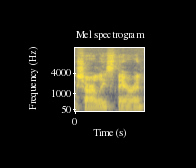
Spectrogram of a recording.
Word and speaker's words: Charlize Theron: long shot is the political romantic comedy starring Charlize Theron that is pronounced right did my research today thank you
